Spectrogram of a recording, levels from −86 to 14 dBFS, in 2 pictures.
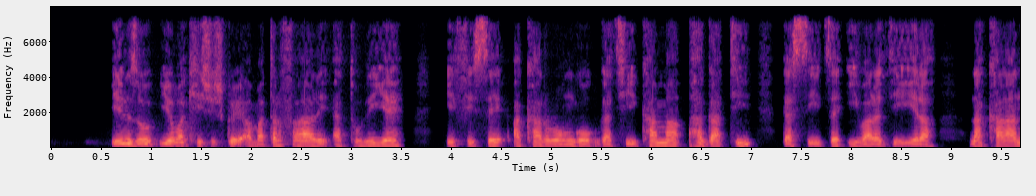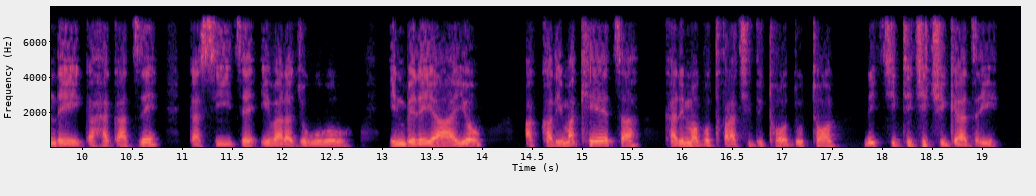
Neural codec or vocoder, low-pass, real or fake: codec, 16 kHz, 0.4 kbps, LongCat-Audio-Codec; 7.2 kHz; fake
